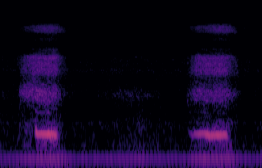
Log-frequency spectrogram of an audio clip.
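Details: Napping little fluffy cat purring and snoring; two rough, breathy snores about three seconds apart, the second longer and swelling more slowly, above a constant low hum.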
